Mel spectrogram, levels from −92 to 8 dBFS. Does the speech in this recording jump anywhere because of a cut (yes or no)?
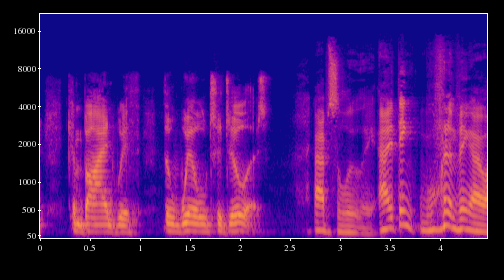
no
